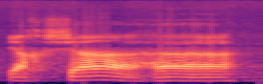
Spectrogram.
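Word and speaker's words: يخشاها: Terus yang terakhir juga tadi ketika membaca, yakhsha, ketinggalan haknya ya. Yakhshaha.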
